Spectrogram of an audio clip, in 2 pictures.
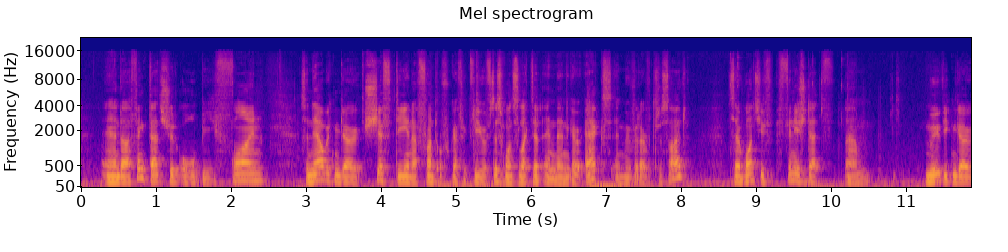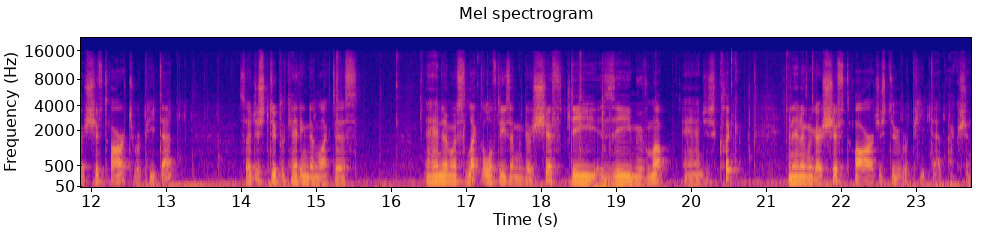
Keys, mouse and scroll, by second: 2.6-3.1 scroll down 4, 3.5-4.0 scroll up 2, 4.0-4.3 scroll down 3, 4.2-5.0 scroll up 3, 5.0 shift+d, 8.9-9.6 scroll down 4, 9.7 shift+middle click, 12.5-14.9 typing, 16.0 click, 18.4 shift+d, 21.1-21.5 scroll down 3, 22.4-23.7 typing.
